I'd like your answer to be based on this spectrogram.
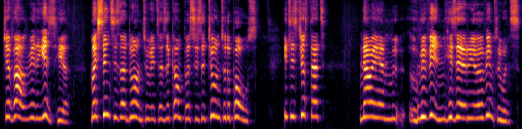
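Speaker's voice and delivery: high, airy mystic woman's voice; a mysterious guide explaining, voiced high; Hassia's voice. A narrator's reading. Guide explains the hidden land, high mystic voice.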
